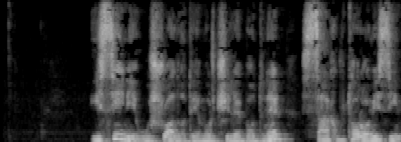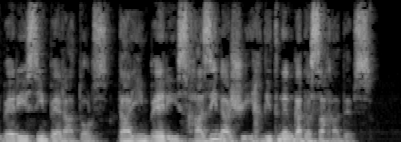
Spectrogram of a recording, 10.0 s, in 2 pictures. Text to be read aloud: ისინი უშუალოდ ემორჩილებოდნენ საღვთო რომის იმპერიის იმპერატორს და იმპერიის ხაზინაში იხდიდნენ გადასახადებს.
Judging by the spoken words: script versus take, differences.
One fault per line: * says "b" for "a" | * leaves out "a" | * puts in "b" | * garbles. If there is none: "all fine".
all fine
